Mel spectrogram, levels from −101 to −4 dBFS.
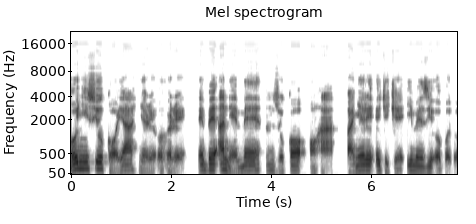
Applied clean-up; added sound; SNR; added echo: none; none; none; none.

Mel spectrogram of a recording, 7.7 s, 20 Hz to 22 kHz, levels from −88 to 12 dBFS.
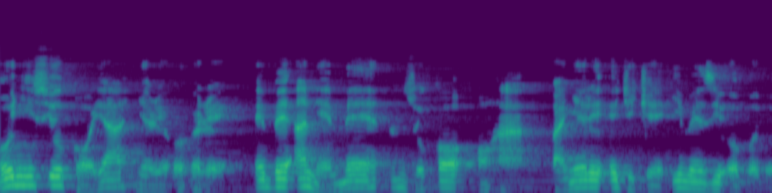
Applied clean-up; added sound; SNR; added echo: none; none; none; reverberation time 1.5 s.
